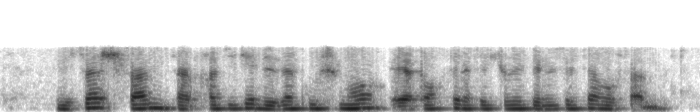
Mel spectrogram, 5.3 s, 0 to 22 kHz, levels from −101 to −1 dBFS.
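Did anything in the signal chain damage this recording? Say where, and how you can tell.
Yes, at the codec stage: tandem speech coding throughout. The speech was decoded and re-encoded by successive narrowband coders, which sounds like about three in a row, each compressing its predecessor's errors. Nothing survives above 3.7 kHz, and the result is rough, muffled and warbly.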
